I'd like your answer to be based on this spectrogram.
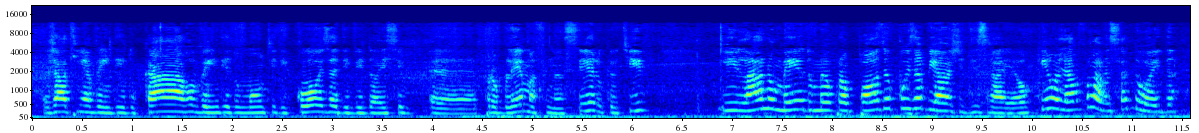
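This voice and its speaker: Light background noise accompanies a woman speaking with a Brazilian accent. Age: 60s. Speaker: tour group traveler giving testimony. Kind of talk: heartfelt personal testimony, faith-filled life story told to a group. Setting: group of travelers, addressing a crowd. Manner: warm, earnest and sincere, conversational and unhurried, with emotional emphasis; humble and devout, pleading and grateful in tone. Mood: earnest, faith-filled. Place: bus.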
